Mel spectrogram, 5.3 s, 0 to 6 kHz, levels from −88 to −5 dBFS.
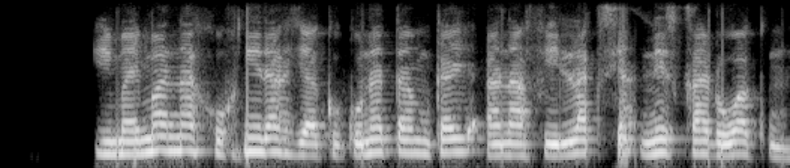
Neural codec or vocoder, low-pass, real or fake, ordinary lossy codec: none; 5.4 kHz; real; Opus, 24 kbps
